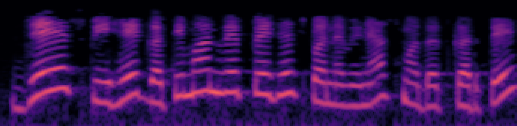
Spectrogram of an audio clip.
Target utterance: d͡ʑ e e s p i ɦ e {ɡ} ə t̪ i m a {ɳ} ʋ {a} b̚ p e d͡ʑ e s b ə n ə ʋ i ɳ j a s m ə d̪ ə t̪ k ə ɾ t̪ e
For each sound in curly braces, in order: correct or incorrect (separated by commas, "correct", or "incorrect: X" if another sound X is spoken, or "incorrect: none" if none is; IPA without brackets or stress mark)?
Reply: correct, incorrect: n, incorrect: e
